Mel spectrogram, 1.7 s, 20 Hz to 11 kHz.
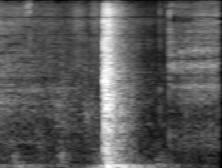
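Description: Bonnet catch on a Malibu I500QB motorhome releasing with a single short, solid clunk, close by and alone in a quiet cab.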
